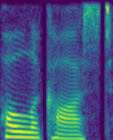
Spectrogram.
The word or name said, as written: holocaust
